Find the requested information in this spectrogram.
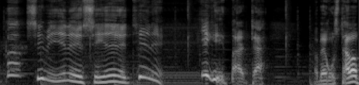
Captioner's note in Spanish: acento argentino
